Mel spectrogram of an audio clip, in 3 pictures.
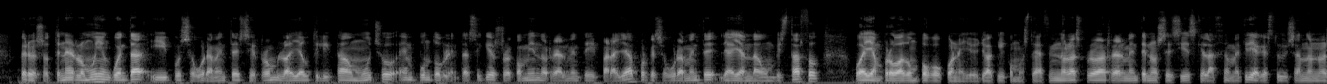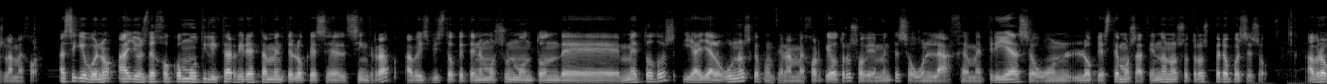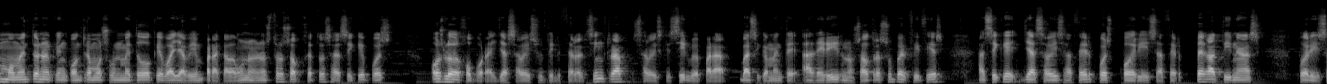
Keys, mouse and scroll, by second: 3.9-5.2 scroll down 2, 5.2-6.6 scroll down 1, 13.6 Tab, 13.7 click, 15.6-17.1 drag, 18.4-19.5 drag, 20.6 click, 21.8 middle click, 22.4 g, 25.7 middle click, 26.4 middle click, 26.9-27.4 scroll up 1, 27.4-28.4 middle drag, 29.3 click, 31.9 click.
